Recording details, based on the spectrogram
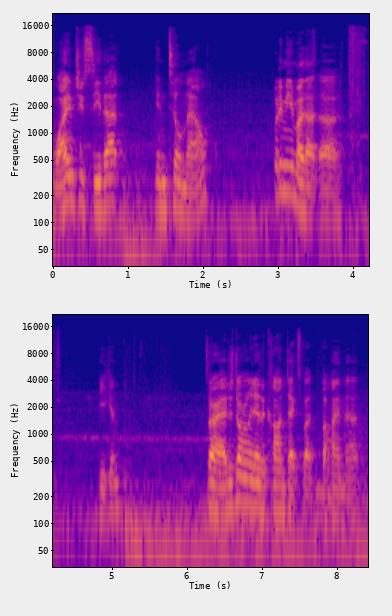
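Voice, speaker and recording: A man with a fairly high pitch and lively intonation talks at a fairly quick pace with long, frequent pauses over light background noise. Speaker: gaming streamer. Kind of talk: let's play commentary. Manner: casual, laughs often.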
